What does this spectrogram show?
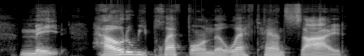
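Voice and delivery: attempted Canadian accent. Practising accents with another speaker, the speaker tries a Canadian accent. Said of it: "in a Canadian accent?".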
